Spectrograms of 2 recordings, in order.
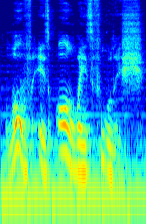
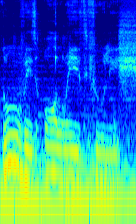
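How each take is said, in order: First: It is said in a Russian accent. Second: It is said in a Scottish accent. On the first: "That's my Russian accent" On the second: "And that is not the accent. That's Scottish"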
